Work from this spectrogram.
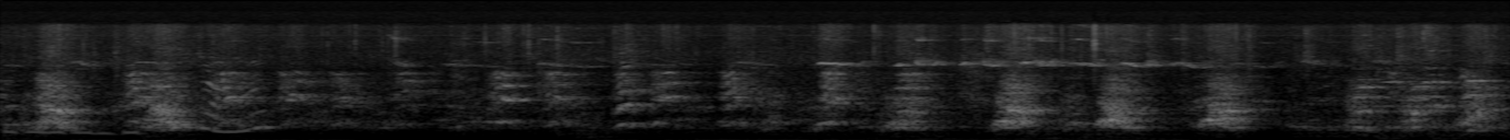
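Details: Kennel dogs at a shelter keep up steady barking roughly twice a second. The mid-pitched barks are interleaved with a few higher whining yips, and a faint low hum runs underneath.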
